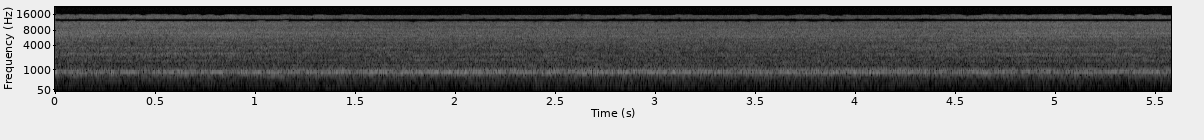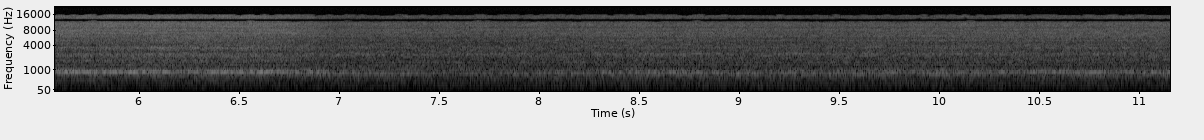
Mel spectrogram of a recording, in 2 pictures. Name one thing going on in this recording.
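A hair dryer blows air with a steady whirring hum, growing quieter partway through.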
